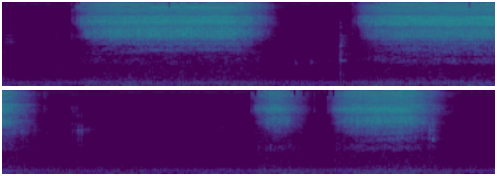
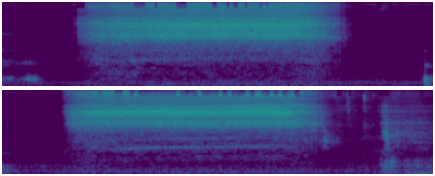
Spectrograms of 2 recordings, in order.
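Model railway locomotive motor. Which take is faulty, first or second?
second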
